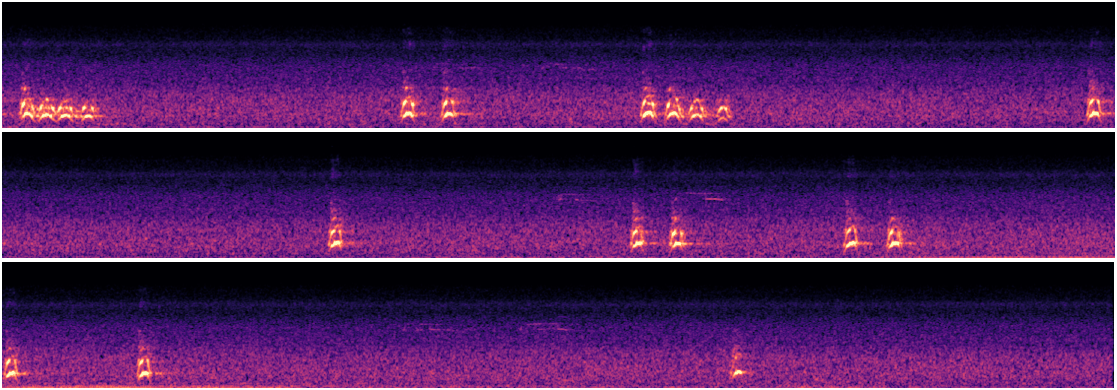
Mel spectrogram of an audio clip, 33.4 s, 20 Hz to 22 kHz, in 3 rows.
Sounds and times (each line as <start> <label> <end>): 0.2 barking dog 1.1
4.0 barking dog 4.8
6.4 barking dog 7.4
10.9 barking dog 11.2
14.4 barking dog 14.8
17.4 barking dog 18.1
19.6 barking dog 20.4
22.3 barking dog 22.7
23.6 barking dog 24.0
29.6 barking dog 29.8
